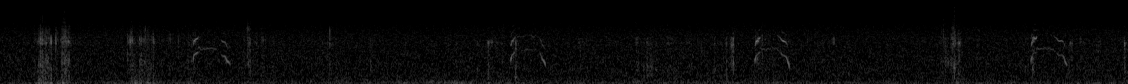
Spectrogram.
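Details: Bermuda petrel on Nonsuch Island, 13 April 2020, giving faint, high, wavering squeals that slur up and down, repeated every two to three seconds over soft clicks and a steady hiss.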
